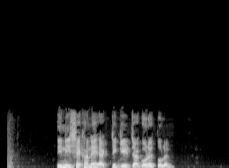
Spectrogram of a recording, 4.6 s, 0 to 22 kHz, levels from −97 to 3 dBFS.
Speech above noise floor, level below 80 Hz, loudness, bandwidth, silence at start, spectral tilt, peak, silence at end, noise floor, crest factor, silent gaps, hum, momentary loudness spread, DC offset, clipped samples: 64 dB; -54 dBFS; -13 LUFS; 7.8 kHz; 0.15 s; -5.5 dB/octave; 0 dBFS; 1.1 s; -76 dBFS; 14 dB; none; none; 4 LU; under 0.1%; under 0.1%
